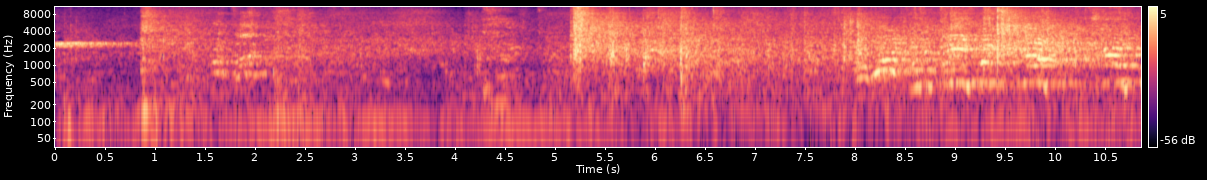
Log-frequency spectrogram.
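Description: Ice hockey play in an indoor rink: a few sharp knocks of sticks and puck, with distant shouting voices over a steady low hum.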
